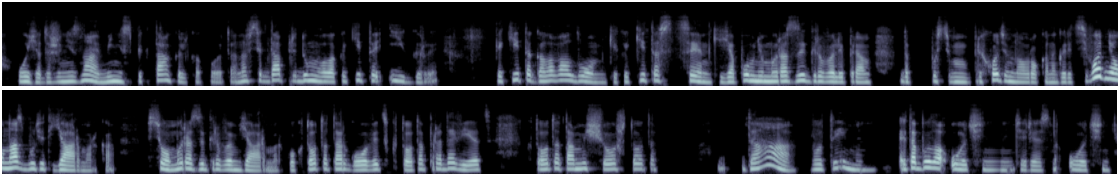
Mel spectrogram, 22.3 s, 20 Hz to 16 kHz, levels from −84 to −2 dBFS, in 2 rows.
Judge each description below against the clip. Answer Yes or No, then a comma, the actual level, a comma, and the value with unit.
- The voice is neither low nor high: Yes, medium, 175 Hz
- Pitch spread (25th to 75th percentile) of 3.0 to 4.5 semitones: Yes, average, 3.6 semitones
